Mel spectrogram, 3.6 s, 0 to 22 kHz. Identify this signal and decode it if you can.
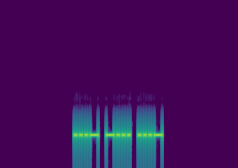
Morse code, heard as a keyed tone, about 30 wpm, 700 Hz. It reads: VBV
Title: All Cut Numbers - 3-Digit 30wpm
